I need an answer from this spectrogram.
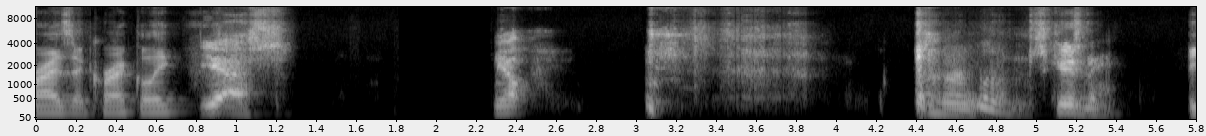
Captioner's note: coughs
